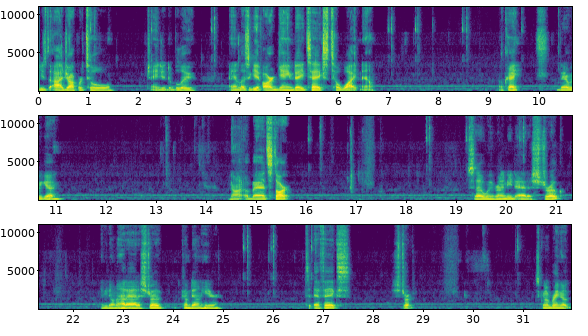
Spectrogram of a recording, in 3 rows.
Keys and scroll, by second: 9.3 space, 16.8 KP_5, 17.0 Return.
